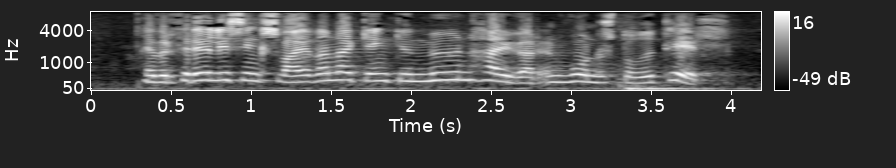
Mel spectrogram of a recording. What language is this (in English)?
Icelandic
